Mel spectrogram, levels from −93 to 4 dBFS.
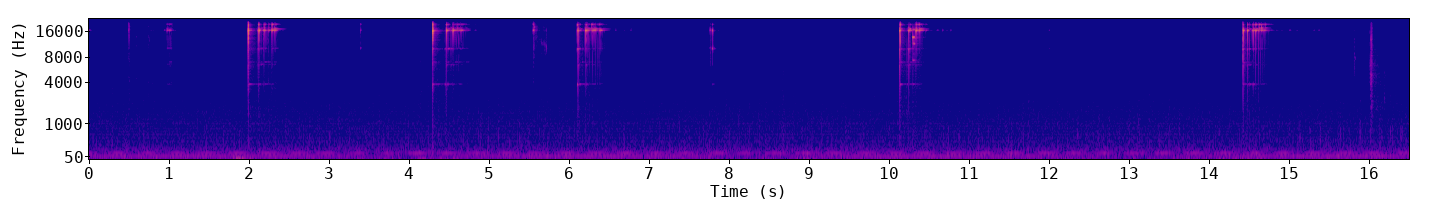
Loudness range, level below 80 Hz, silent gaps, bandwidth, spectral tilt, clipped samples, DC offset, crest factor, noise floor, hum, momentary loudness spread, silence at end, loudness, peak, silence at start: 9 LU; -72 dBFS; none; over 20 kHz; -2 dB/octave; under 0.1%; under 0.1%; 40 dB; -72 dBFS; none; 23 LU; 1.8 s; -33 LUFS; -2 dBFS; 0.95 s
